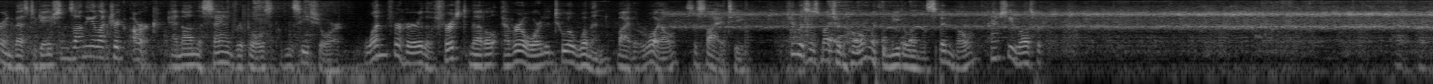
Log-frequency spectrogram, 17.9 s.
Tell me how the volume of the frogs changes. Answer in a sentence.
The loudness of the frogs goes up.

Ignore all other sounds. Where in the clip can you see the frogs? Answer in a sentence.
You can hear the frogs from 8.2 to 17.8 s.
